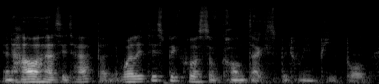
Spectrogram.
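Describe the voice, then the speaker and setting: A European man giving an informal explanatory lecture as a teacher, speaking in halting phrases with pauses and a husky voice. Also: lowish voice, expressive, darkish tone.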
